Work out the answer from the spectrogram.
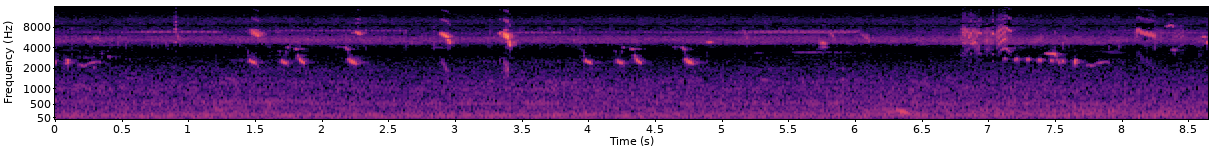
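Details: Black drongo (Dicrurus macrocercus) calling: short sharp chirps in pairs and loose clusters, with a few higher piercing notes and a quick rippling trill near the end, over a steady high-pitched insect drone.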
